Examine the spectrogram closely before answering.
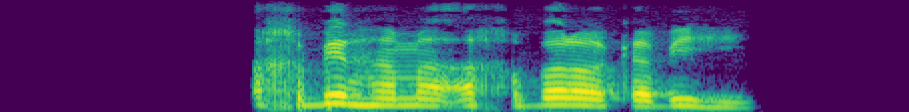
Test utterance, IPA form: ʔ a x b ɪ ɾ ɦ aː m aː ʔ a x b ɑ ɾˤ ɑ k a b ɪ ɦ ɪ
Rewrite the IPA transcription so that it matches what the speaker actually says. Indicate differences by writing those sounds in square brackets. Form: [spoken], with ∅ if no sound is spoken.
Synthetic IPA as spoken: ʔ a x b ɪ ɾ ɦ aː m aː ʔ a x b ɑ ɾˤ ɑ k a b ɪ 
